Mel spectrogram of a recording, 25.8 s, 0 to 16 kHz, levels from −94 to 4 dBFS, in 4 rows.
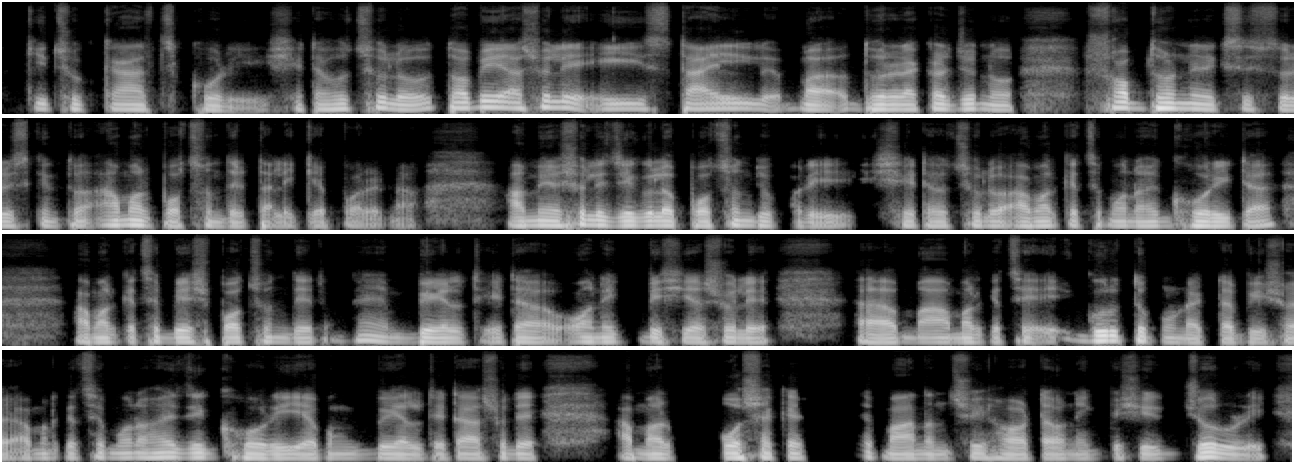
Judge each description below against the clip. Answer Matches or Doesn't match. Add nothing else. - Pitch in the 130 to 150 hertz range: Doesn't match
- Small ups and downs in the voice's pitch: Doesn't match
